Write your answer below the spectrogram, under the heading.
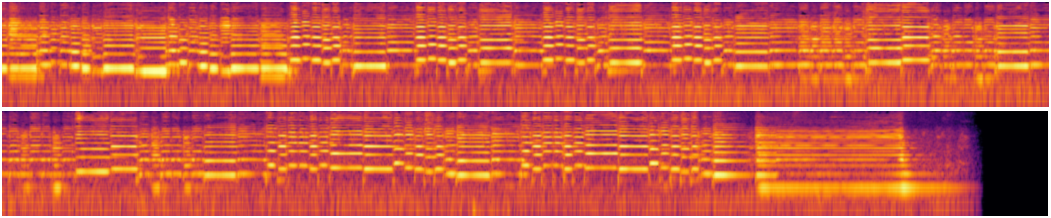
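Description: Background music: a solo fiddle plays a moving melody, ending on a long held note and cutting off to silence near the end.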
